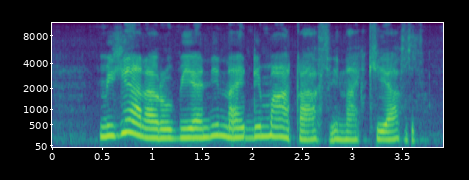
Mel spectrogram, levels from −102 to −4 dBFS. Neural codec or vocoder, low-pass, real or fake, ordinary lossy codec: vocoder, 22.05 kHz, 80 mel bands, HiFi-GAN; none; fake; none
